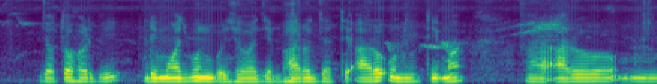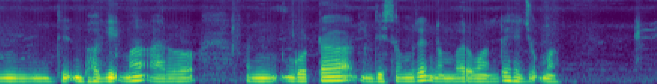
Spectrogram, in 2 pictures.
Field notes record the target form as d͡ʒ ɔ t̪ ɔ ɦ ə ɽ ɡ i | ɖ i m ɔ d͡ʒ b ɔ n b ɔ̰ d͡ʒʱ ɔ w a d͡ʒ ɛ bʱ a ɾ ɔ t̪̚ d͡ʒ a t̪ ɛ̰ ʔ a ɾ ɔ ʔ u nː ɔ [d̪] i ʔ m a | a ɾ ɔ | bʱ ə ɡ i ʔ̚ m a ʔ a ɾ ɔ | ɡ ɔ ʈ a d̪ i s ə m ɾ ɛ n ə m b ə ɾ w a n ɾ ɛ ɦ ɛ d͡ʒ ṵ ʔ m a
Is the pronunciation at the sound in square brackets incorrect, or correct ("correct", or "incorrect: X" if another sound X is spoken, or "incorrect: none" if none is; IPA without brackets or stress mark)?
incorrect: t̪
